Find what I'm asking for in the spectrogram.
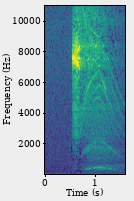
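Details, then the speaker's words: Quadcopter on the bench during Betaflight setup, all motors spun together via master slider: they spin up into a high whine that rises and settles evenly, none lagging, all about the same speed; healthy motor start. "when you raise it up the motors should all start at pretty much the same time there shouldn't be any that start or they lag behind and they should all sound like they're about the same speed"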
